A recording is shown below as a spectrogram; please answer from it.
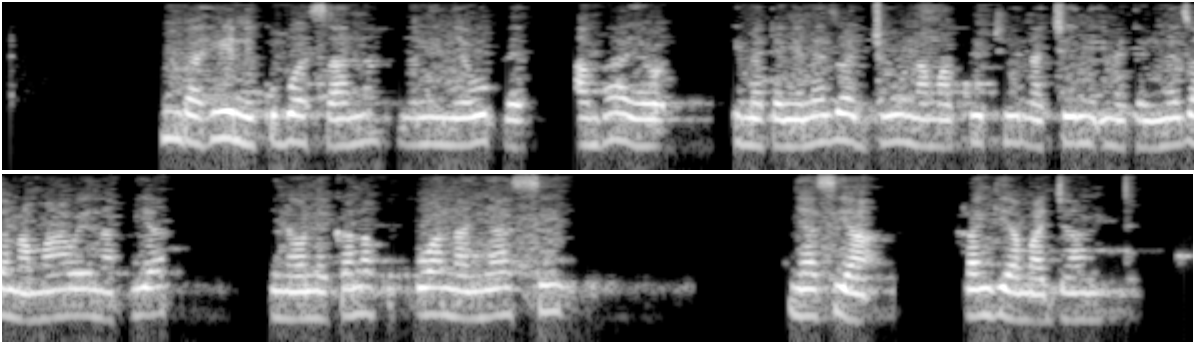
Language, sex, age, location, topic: Swahili, female, 18-24, Mombasa, government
